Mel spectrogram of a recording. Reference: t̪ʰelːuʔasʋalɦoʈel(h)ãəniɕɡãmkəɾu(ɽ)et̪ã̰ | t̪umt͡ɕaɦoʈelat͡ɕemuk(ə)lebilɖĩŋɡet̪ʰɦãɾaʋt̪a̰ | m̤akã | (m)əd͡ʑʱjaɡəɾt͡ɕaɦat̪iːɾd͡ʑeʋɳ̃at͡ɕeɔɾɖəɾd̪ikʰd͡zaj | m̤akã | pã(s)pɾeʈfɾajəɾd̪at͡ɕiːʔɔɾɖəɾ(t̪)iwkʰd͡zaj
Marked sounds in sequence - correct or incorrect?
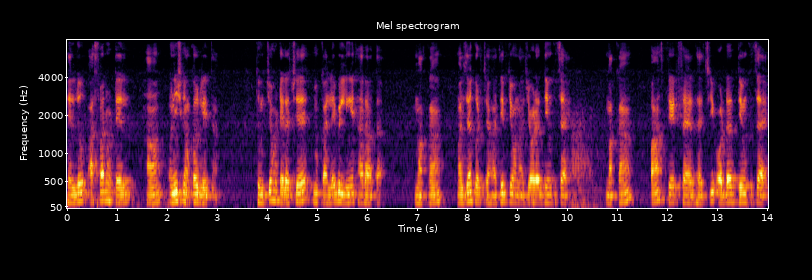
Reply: correct, incorrect, incorrect, correct, incorrect, incorrect

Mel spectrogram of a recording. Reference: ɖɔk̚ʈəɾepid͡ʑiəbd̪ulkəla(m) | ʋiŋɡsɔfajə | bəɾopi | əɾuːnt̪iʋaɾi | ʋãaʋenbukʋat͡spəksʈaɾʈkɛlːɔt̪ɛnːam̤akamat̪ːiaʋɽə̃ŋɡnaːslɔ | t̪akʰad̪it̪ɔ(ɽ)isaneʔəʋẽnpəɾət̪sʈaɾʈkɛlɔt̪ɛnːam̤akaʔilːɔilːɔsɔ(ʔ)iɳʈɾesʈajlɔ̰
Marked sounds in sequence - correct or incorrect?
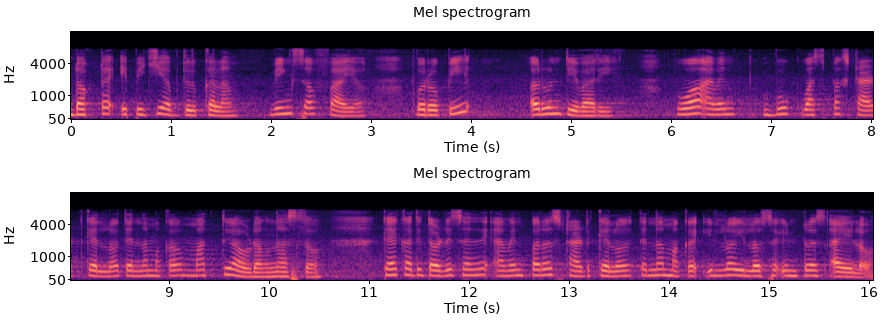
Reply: correct, correct, correct

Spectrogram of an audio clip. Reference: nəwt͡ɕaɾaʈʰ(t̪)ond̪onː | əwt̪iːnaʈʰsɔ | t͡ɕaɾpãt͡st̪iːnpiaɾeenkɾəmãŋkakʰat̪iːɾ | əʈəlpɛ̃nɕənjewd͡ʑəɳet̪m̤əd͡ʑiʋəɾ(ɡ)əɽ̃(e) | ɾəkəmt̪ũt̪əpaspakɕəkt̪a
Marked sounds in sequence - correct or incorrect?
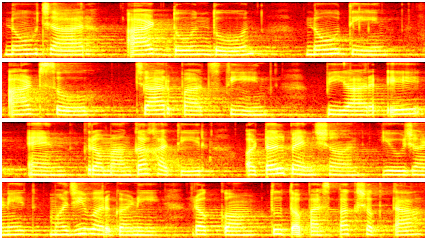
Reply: incorrect, correct, incorrect

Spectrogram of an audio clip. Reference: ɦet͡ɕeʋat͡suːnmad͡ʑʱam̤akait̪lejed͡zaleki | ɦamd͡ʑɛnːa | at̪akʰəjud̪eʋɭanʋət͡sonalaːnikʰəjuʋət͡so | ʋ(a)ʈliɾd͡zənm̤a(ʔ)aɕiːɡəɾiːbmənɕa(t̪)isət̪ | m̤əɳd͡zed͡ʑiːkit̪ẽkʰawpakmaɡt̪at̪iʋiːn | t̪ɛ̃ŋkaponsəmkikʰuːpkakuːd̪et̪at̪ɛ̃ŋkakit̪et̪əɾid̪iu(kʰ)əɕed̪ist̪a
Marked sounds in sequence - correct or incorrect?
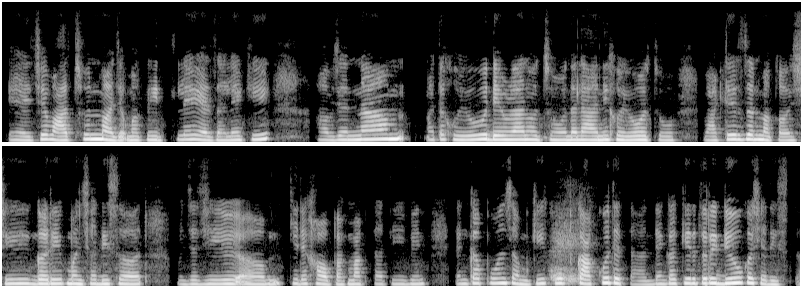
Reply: correct, incorrect, incorrect, incorrect

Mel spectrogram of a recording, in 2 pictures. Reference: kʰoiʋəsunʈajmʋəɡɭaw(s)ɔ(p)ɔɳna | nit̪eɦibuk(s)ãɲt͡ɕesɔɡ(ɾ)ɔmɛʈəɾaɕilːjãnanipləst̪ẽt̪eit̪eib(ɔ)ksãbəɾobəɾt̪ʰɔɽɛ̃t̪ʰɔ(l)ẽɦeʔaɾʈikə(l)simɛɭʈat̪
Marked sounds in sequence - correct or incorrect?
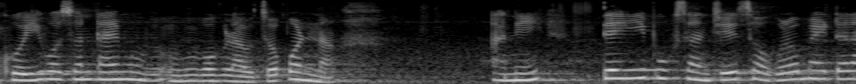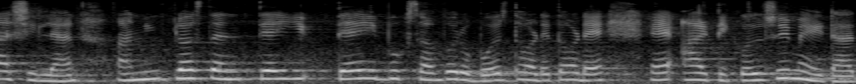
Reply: incorrect, correct, correct, incorrect, incorrect, incorrect, correct

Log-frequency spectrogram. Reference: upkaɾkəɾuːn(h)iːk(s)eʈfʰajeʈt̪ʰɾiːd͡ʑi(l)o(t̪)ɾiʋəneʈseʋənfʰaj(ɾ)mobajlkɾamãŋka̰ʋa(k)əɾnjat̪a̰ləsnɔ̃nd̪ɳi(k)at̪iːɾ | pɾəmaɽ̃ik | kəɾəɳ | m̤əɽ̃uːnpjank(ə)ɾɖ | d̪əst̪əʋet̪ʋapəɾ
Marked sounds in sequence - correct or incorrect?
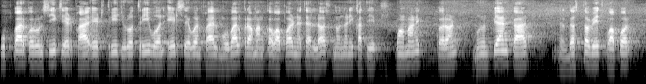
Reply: incorrect, correct, incorrect, incorrect, incorrect, incorrect, incorrect, incorrect

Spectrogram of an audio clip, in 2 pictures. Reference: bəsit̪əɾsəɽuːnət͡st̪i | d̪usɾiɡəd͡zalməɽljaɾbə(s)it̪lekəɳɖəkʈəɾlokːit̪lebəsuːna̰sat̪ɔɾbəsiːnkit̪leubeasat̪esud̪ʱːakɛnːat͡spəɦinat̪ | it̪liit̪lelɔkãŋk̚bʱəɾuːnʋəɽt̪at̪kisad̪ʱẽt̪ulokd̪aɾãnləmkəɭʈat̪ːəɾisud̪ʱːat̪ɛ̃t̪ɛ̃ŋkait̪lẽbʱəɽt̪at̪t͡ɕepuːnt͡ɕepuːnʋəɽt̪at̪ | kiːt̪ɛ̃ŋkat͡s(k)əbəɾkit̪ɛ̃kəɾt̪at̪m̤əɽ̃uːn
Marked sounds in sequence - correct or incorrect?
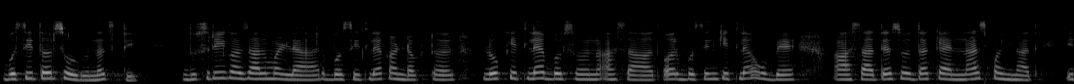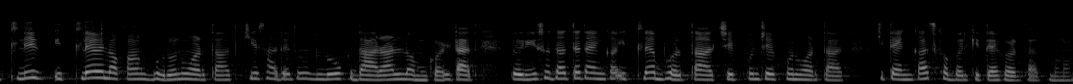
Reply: correct, incorrect

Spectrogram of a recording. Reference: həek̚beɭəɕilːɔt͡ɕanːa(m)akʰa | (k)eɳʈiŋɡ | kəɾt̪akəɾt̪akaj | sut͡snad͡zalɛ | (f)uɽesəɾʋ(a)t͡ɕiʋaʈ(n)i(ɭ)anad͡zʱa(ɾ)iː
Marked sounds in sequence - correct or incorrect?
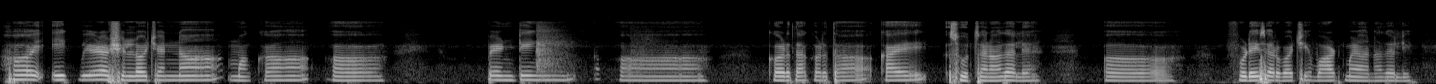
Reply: correct, incorrect, correct, correct, incorrect, correct, incorrect

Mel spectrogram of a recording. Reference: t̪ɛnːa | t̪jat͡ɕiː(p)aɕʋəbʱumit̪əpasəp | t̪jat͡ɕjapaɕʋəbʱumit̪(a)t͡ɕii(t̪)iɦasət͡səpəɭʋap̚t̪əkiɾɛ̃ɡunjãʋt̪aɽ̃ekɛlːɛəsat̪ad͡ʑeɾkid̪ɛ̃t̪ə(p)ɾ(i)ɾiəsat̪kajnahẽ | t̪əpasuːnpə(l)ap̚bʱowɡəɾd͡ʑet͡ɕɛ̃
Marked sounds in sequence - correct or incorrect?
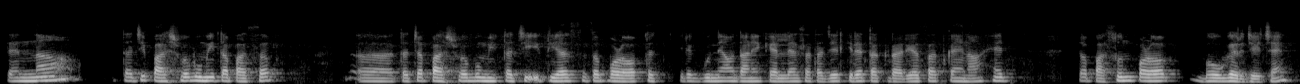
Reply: correct, correct, correct, incorrect, incorrect, incorrect

